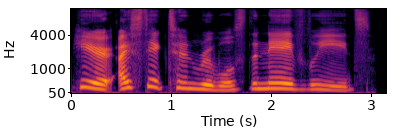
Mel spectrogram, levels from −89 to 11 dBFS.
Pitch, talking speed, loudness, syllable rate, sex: 200 Hz, 150 wpm, -19 LUFS, 4.2 syllables/s, female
